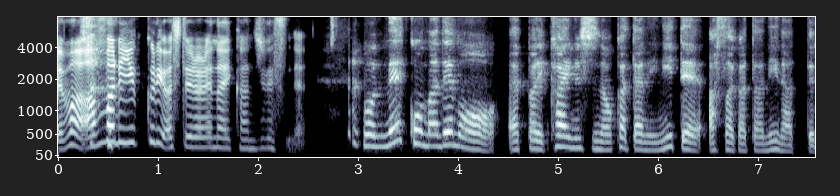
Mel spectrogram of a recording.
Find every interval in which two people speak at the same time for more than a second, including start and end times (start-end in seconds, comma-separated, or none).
none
